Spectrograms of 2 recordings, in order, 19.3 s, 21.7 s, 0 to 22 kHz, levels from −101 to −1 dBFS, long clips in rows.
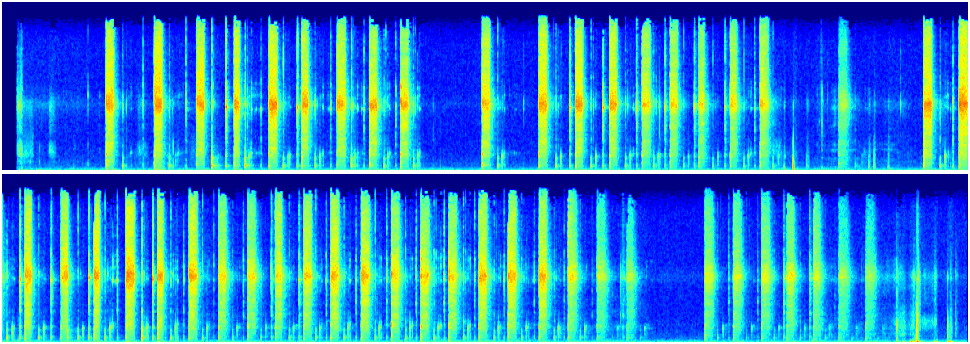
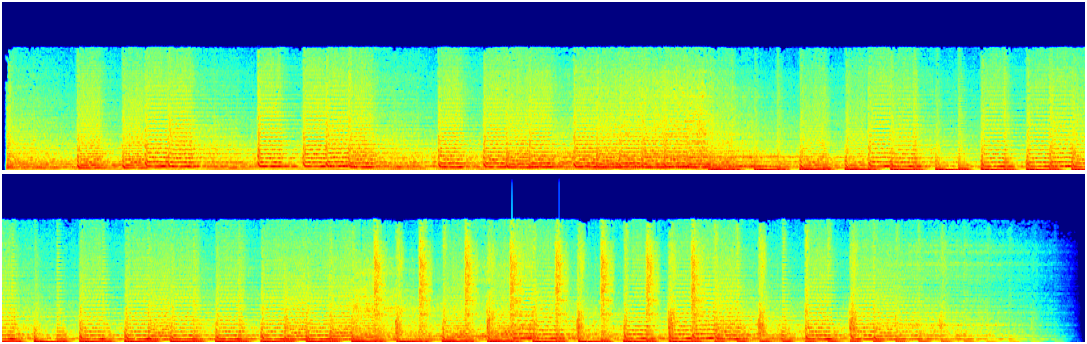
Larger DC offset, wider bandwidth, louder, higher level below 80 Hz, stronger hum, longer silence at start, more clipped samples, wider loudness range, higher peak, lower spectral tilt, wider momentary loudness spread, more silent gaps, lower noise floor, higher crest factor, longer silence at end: neither; first, over 20 kHz vs 16.5 kHz; second, -25 LUFS vs -13 LUFS; second, -54 dBFS vs -16 dBFS; neither; about the same, 0.15 s vs 0.05 s; neither; first, 8 LU vs 2 LU; about the same, -2 dBFS vs 0 dBFS; second, 1 dB/octave vs -4.5 dB/octave; first, 18 LU vs 6 LU; neither; first, -62 dBFS vs -43 dBFS; first, 26 dB vs 12 dB; second, 0.15 s vs 0.45 s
